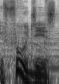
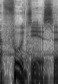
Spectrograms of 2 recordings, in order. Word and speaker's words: Fugees: anzi i Fugees, tra l'altro mi sono accorto da poco che ho sbagliato la pronuncia per tutto il tempo della puntata, Fugees, non Fugees, e hanno inserito anche No Woman No Cry all'interno di questa produzione, di questo album.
